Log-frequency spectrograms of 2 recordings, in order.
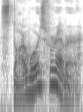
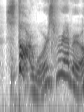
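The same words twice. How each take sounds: First: It is said in a neutral, plain way. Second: It is said with strong passion.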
